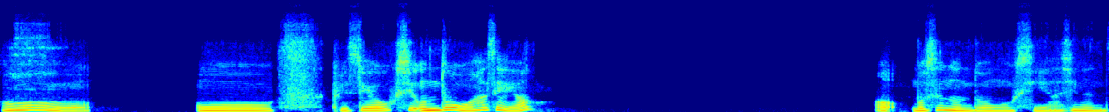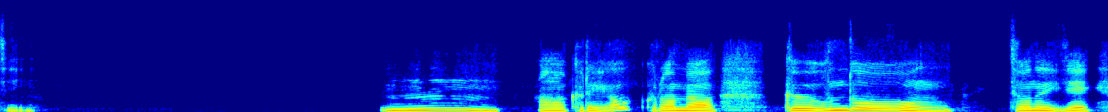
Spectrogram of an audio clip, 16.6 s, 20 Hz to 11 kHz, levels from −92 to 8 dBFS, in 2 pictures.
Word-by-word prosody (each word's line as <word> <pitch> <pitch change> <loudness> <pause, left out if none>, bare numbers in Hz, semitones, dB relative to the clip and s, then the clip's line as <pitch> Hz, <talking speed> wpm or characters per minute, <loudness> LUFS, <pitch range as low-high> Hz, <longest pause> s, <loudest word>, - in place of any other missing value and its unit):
오. 210 -6 0 0.8
오. 190 -1 +1 0.4
글쎄요. 190 +1 -1
혹시 215 +2 -2
운동하세요? 225 +3 +2 2.5
어. - - 0 0.2
무슨 195 +5 0
운동 175 -3 -2
혹시 170 0 -7
하시는지? 185 +1 -5 2.6
음. 210 -1 0 0.3
아. 185 0 0
그래요? 190 +10 -2
그러면 195 -2 +3 0.5
그 200 - +2 0.2
운동 205 -3 +4 0.4
저는 195 -2 +2
이제 175 -1 0
195 Hz, 135 characters per minute, -27 LUFS, 185-215 Hz, 2.6 s, 운동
